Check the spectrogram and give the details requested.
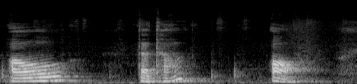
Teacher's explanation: जिन स्वरों का उच्चारण जीभ के पिछले भाग से होता है, पश्च स्वर कहलाते हैं।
